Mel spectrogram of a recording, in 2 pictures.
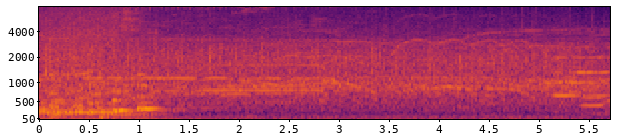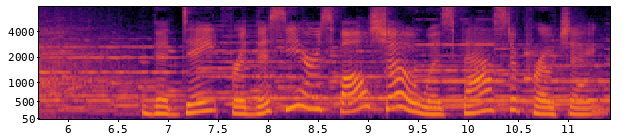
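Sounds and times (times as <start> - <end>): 
crowd clapping and cheering: 0.0 - 6.8
whoops: 1.0 - 6.2
speech: 6.8 - 11.4.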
